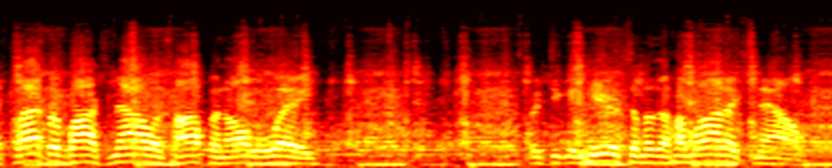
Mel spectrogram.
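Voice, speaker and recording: A man speaks at a moderate pace with ordinary pitch variation. Noticeable background noise runs behind him. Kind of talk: tutorial. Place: workshop.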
